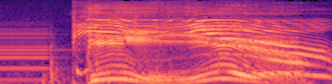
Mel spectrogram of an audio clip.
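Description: A held musical note ends. Then comes a long wordless vocal 'ewww' of disgust at a dirty diaper's smell, made with noses held, its pitch swinging up and down twice.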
